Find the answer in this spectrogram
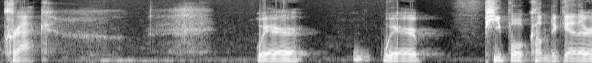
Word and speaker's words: craic: like something like that they call it crack but it's with a hard c at the end yes it is yeah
